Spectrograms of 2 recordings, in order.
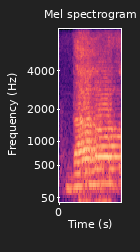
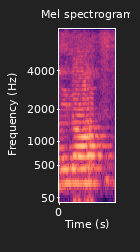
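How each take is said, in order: First: The article is said with a short 'thuh' vowel. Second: The article is said with a long 'thee' vowel. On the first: The speaker calls it right. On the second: The speaker calls it wrong.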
